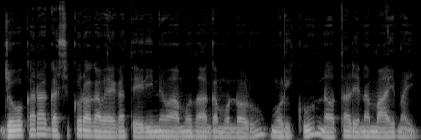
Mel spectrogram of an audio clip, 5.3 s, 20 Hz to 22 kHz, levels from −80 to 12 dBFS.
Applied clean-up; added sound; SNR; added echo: none; Boom; 19 dB; none.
